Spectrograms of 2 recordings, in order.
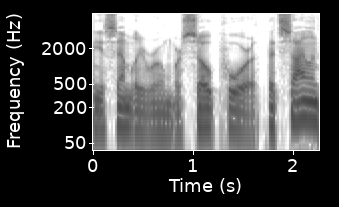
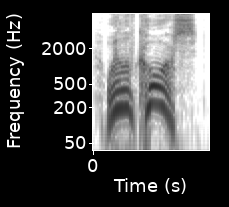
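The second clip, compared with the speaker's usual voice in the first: high, loud exasperation; exasperated; 13 semitones higher, 7 dB louder, slower than usual. A narrator's reading. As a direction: throw it out as obvious, exasperated. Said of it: "in an exasperated chuckle".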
